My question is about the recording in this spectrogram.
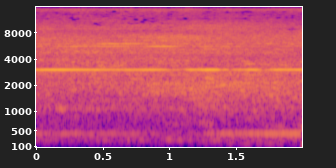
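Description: Bissell SpotClean portable carpet cleaner running steadily: a constant motor hiss with a thin, steady high whine.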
